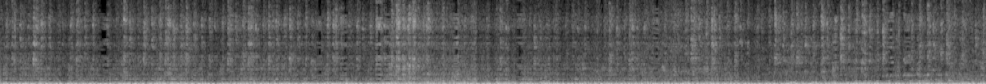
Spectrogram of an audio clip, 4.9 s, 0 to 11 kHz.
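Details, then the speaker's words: 1981 Camaro Z28 V8 at about 200 miles, just after a valve adjustment and a quick fix to the No. 5 plug wire burned by the headers: lumpy, uneven idle with a cylinder dropping out; misfire persists, owner suspects spark plugs. "Alright guys, moment of truth. I just did a little quick fix. Let's just see if it worked. Kinda. I think we still got a miss."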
